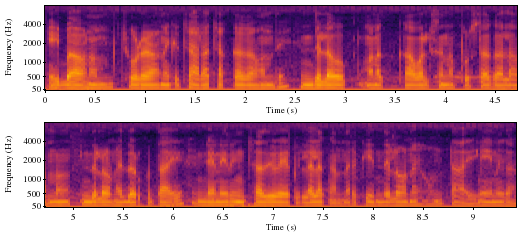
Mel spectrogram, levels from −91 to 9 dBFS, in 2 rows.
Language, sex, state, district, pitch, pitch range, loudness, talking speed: Telugu, male, Telangana, Karimnagar, 105 Hz, 100-105 Hz, -19 LUFS, 125 wpm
